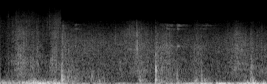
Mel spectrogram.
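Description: Fists thump against a heavy punching bag.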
